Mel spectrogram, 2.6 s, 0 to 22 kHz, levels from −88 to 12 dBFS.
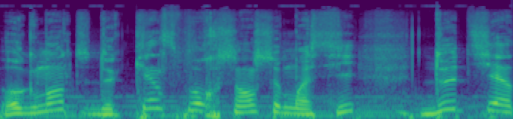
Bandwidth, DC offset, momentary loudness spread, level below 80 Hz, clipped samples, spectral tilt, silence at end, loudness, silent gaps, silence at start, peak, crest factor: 19 kHz; under 0.1%; 6 LU; -32 dBFS; under 0.1%; -5 dB/octave; 0 s; -19 LUFS; none; 0 s; 0 dBFS; 18 dB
